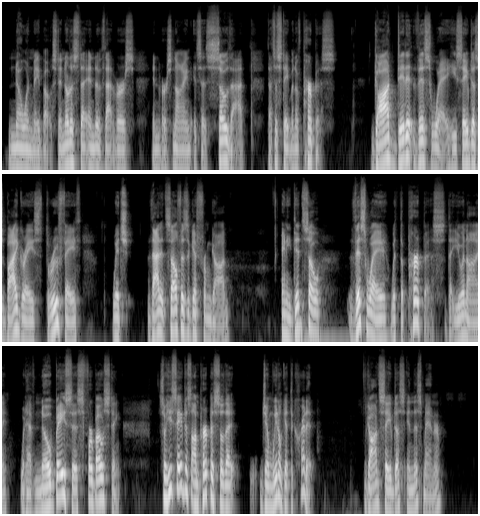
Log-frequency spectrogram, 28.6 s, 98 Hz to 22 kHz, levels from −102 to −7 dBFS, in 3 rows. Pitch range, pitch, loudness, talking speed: 95-130 Hz, 110 Hz, -29 LUFS, 170 wpm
